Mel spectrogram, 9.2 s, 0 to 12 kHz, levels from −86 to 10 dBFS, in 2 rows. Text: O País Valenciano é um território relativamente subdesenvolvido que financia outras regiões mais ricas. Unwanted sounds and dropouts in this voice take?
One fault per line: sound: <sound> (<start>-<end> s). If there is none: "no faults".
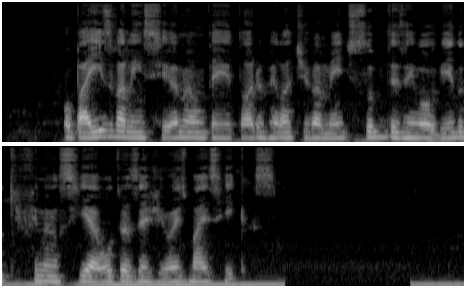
no faults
